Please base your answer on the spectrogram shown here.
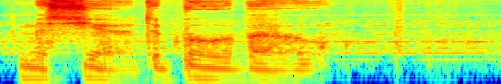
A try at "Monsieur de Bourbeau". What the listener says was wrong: The emphasis falls on the last syllable. Bourbeau?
